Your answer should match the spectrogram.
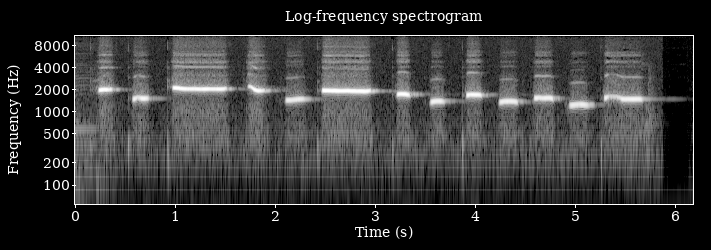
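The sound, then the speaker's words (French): A person whistles the short, bouncy violin riff of a 1997 song, a melody with quick notes stepping up and down in a repeating pattern for about six seconds, no talking. “Euh, même ma mère, elle sifflotait tout le temps le petit riff de violon.”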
